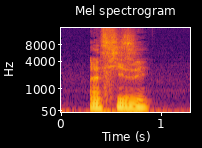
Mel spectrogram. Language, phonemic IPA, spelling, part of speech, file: French, /ɛ̃.si.ze/, inciser, verb, Fr-inciser.ogg
- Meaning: to incise, make an incision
